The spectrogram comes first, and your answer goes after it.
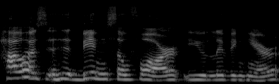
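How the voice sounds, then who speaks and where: A woman with an American accent speaks at a medium pitch with lively intonation. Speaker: radio host. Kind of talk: interview. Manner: halting.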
